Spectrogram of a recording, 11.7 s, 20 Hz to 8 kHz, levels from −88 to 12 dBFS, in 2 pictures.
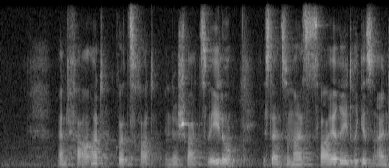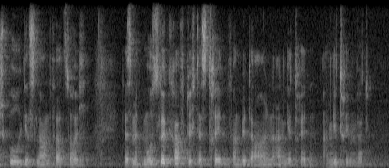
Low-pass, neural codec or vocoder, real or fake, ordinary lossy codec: none; none; real; none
